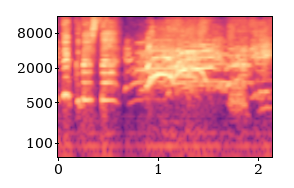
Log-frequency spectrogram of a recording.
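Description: A spoken line ends, and about two-thirds of a second in a crowd of high cartoon voices breaks into excited squealing, many overlapping at once and sliding up and down in pitch.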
